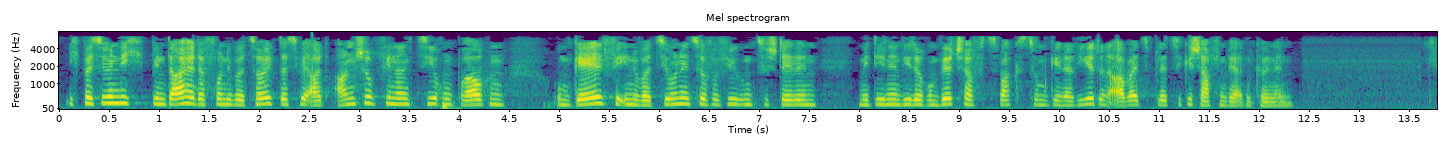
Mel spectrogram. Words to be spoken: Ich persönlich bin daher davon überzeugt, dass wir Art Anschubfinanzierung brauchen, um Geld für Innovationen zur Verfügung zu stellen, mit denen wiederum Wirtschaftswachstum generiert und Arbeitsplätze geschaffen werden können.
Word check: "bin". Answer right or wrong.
right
